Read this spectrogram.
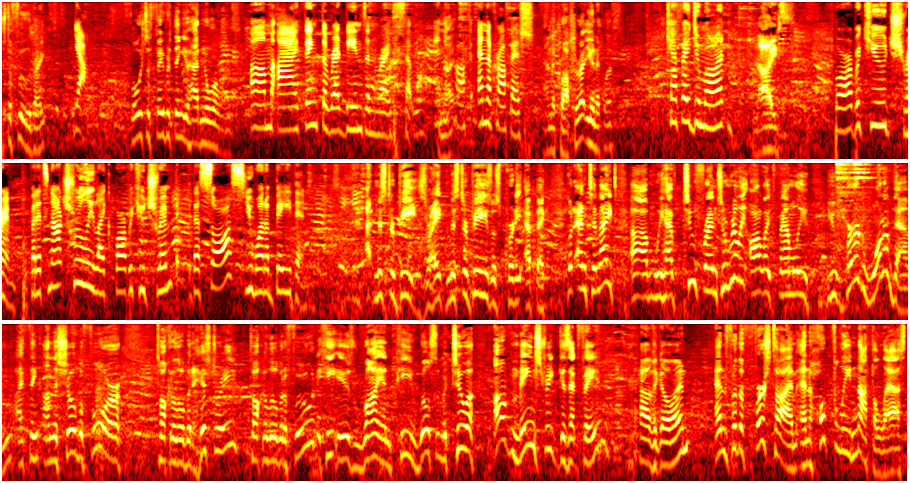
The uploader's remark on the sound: Join me at the dinner table this week for a live review of Boatwright’s Dining Hall at Disney’s Port Orleans Riverside Resort.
